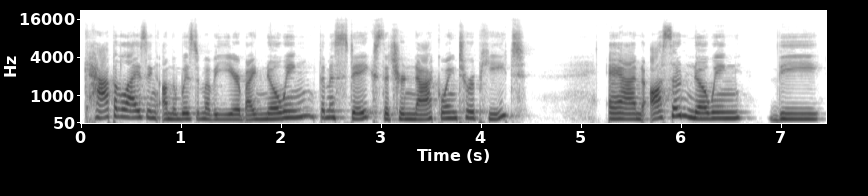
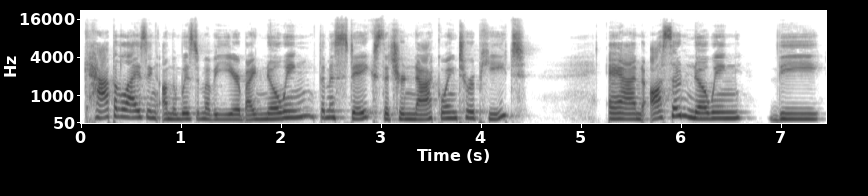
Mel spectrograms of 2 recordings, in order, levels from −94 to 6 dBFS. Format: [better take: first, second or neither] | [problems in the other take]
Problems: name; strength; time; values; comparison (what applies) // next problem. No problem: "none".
second | muffled; slightly; fading above 2.5 kHz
